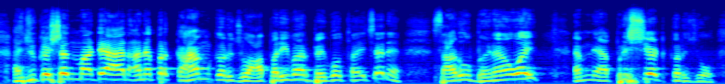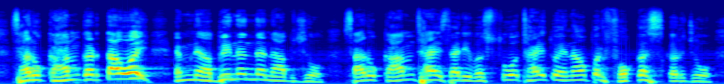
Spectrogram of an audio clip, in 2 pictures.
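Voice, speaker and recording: A man with a Surat Gujarati accent delivers a motivational speech to a large family gathering in a high, bright voice. He works the room with call-and-response, dropping to a near hush and then bursting out loud. The sound is dry and close to the mic. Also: dry recording. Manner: theatrical, call-and-response with the audience, big swings in loudness. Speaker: motivational speaker. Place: large hall with a live audience.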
